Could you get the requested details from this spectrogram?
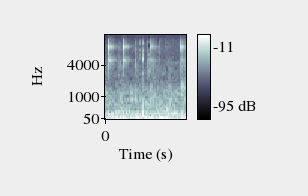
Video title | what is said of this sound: HomeGuard All-in-One Wireless CCTV Kit - 4CH/1TB Unboxing and Setup | sounds like glass on there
